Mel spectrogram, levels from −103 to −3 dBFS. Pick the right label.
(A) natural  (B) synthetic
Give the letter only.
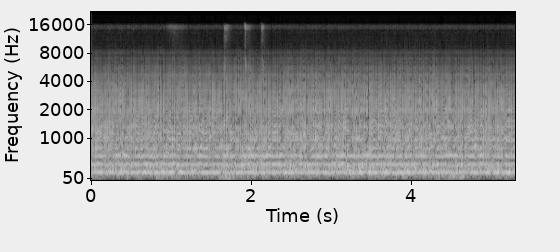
B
